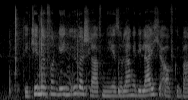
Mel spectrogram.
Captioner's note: speaking german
